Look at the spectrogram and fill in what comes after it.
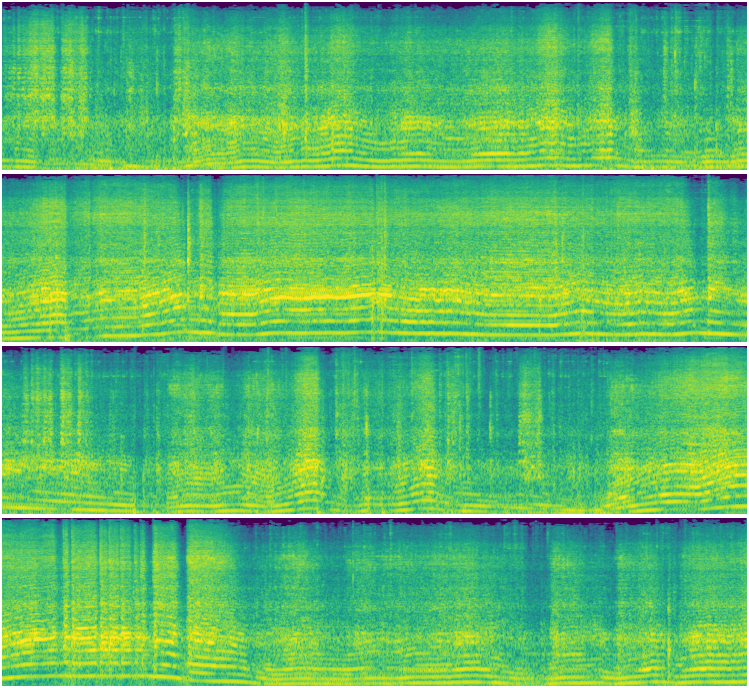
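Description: Volvo car engine heard from inside the cabin under hard driving on a dirt track. The revs climb and fall over and over, with several sharp drops as the driver lifts off or changes gear.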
